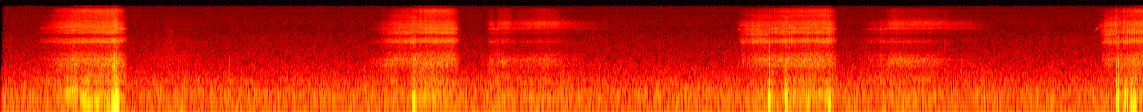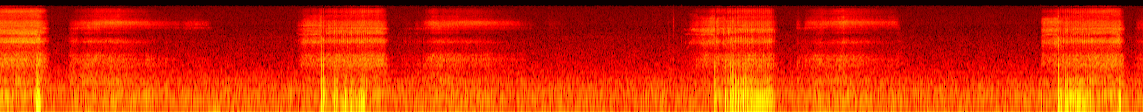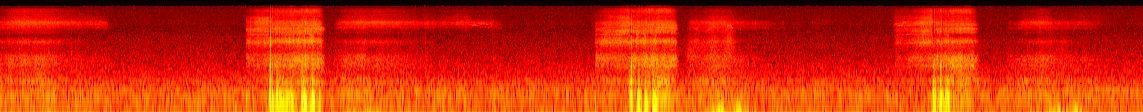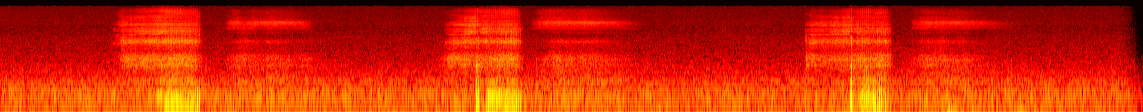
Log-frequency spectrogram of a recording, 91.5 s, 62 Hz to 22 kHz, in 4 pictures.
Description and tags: Dog is snoring 20130424T1140
My dog (Atlas, a labrador retriver), almost 11 years old, is sleeping (and snoring!) on the floor in the kitchen. Recorded with my Olympus LS-10.
dog, sleeping, snoring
